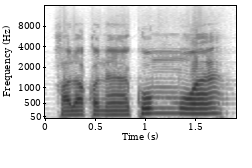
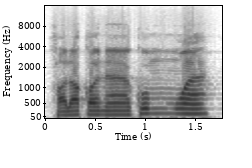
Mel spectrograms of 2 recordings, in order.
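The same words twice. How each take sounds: First: The m is clear with lips fully closed. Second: The m is clear with lips fully closed.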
